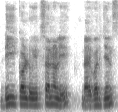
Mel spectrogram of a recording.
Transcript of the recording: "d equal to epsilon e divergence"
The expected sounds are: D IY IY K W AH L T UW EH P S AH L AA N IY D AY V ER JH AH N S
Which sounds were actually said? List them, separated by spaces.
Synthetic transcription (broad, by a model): D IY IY K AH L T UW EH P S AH N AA L IY D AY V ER JH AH N S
